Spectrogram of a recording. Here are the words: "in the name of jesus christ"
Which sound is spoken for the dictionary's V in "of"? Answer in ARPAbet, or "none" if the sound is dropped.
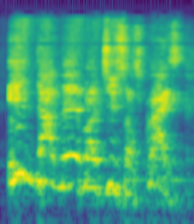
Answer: V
